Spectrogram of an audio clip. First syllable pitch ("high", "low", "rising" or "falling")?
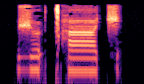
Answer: high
